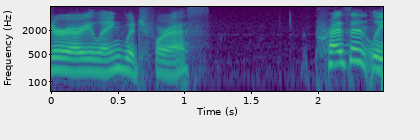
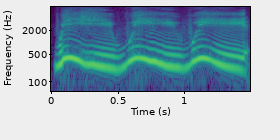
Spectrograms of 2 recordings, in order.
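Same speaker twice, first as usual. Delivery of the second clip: a touch higher "wee, wee, wee" zaps; lightning sound; 4 semitones higher, much slower than usual. Acted. Sky god flashing lightning, light zapping sound. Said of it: "he flashed his lightning".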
